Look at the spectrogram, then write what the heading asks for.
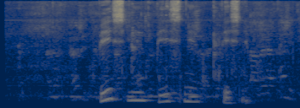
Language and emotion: Russian, sad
